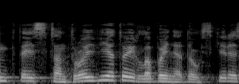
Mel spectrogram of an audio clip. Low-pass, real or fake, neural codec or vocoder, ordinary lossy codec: 7.2 kHz; real; none; MP3, 32 kbps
